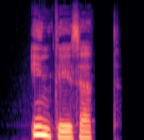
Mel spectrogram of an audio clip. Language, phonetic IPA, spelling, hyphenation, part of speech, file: Hungarian, [ˈinteːzɛtː], intézett, in‧té‧zett, verb, Hu-intézett.ogg
- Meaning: third-person singular indicative past indefinite of intéz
